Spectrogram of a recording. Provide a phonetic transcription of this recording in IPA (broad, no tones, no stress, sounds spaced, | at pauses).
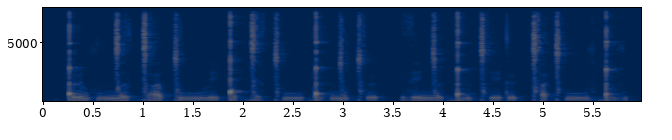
ǃ ø l sʷ e ŋ͡ǀ ə z ɡ͡ǀ a l ǀ uː l e ǃ ə t ɡ͡ǀ ɛ z ǀʰ uː ɡ͡ǃ o t ŋ͡ǀ u ǀʰ ø | z e ŋ͡ǀ ø ɡ͡ǃ y l ǀʰ eː t ø t ǀʰ a ǀʰ uː z ɡ͡ǃ u z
